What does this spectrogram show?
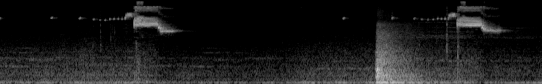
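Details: Blue-black grassquit gives two short buzzy songs about three seconds apart, each led by tiny high ticks and falling in pitch. A dull thump sounds just before the second.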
